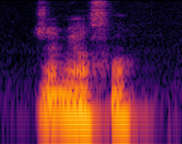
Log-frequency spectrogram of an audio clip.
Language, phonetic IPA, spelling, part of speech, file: Polish, [ʒɛ̃ˈmʲjɔswɔ], rzemiosło, noun, LL-Q809 (pol)-rzemiosło.wav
